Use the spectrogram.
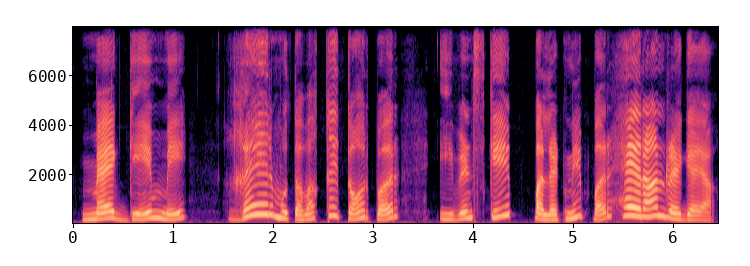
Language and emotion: Urdu, surprised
